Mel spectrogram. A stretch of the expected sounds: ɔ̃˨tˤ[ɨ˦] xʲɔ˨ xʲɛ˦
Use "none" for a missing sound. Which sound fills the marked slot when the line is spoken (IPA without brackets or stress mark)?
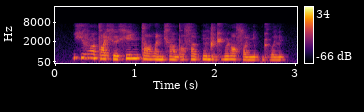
e˦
